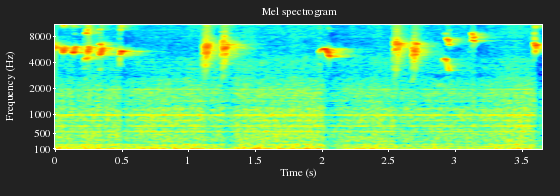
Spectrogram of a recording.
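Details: Captive konin sunbird kept at home as a master tutor bird, giving sharp high metallic chirps singly and in pairs, spaced about a second apart, some with quick downward slurs.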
